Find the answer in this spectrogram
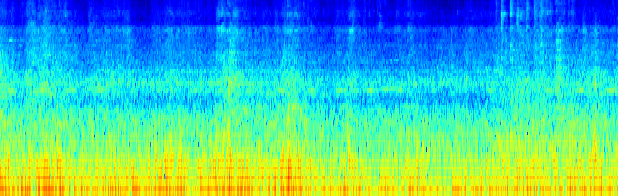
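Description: A diesel freight train running on the rails close by: a steady, loud, low rumble with wheel noise.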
